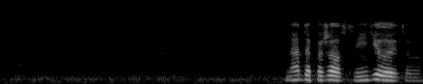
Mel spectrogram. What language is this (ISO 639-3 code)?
rus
